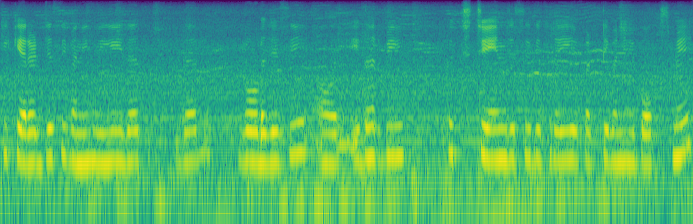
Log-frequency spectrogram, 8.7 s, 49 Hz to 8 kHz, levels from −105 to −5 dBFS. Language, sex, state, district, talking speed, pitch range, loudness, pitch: Hindi, female, Madhya Pradesh, Dhar, 165 wpm, 195-215 Hz, -17 LUFS, 205 Hz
